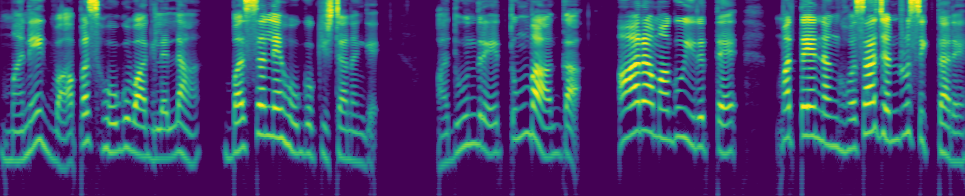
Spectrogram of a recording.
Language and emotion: Kannada, happy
